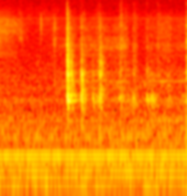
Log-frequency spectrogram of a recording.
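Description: Light plastic clicks of twist-lock bulb sockets being handled and seated in a Corvette digital gauge cluster's circuit board, with two sharper clicks about a second in.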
